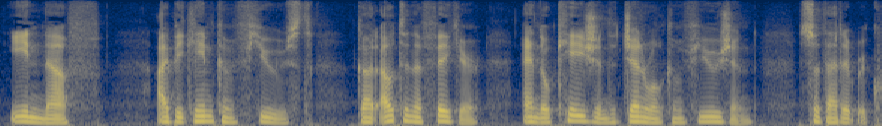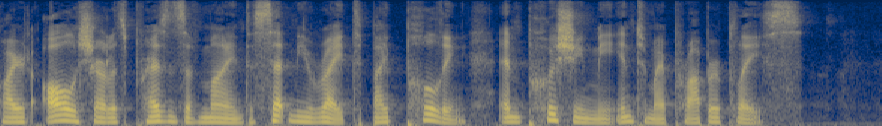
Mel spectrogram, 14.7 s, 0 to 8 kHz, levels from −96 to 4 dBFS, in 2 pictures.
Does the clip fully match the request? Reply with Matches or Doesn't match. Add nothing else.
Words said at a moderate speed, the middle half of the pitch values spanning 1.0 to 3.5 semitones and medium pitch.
Doesn't match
